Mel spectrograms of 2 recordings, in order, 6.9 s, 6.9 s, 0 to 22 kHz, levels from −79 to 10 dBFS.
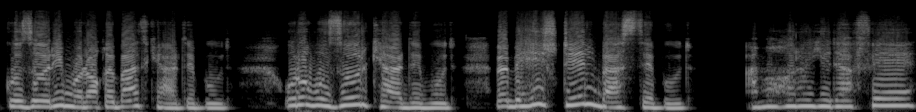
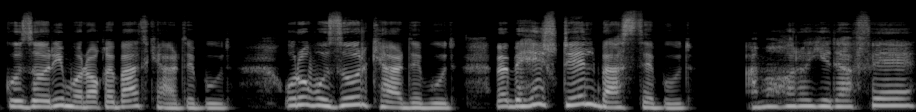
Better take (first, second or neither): second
